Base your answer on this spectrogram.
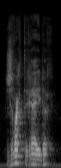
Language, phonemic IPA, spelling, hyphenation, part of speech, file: Dutch, /ˈzʋɑrtˌrɛi̯.dər/, zwartrijder, zwart‧rij‧der, noun, Nl-zwartrijder.ogg
- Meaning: 1. fare dodger 2. road tax dodger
